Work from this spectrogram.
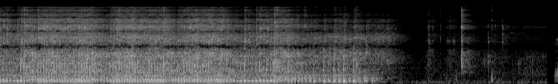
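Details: Stihl FS110R string trimmer before carburetor replacement: raspy two-stroke runs flat, bogs and won't rev up, then dies; fault blamed on the old carburetor, fixed with a new one.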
